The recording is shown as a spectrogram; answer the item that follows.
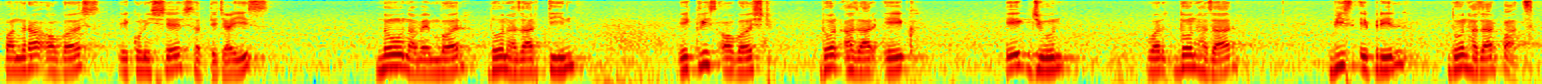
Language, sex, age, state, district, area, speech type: Goan Konkani, male, 18-30, Goa, Bardez, rural, spontaneous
